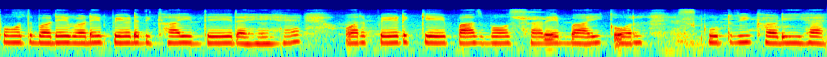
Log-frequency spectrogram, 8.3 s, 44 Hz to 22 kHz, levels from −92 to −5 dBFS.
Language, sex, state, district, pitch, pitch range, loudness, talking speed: Hindi, female, Chandigarh, Chandigarh, 215 Hz, 210-220 Hz, -18 LUFS, 135 wpm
